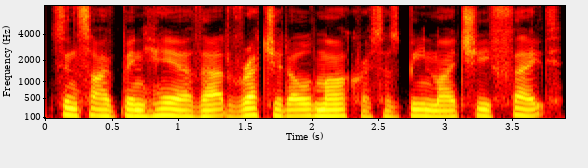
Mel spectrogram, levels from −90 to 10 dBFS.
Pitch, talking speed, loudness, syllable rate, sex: 115 Hz, 200 wpm, -16 LUFS, 4.9 syllables/s, male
